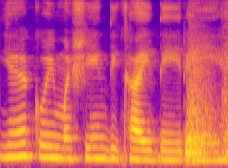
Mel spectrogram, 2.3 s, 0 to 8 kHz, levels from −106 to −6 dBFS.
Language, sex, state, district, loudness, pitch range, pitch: Hindi, female, Haryana, Charkhi Dadri, -18 LUFS, 160-200 Hz, 185 Hz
